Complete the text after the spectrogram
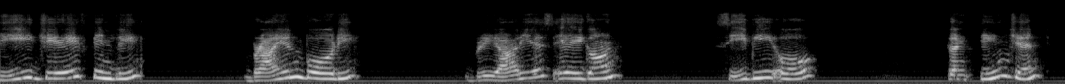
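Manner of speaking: slow, careful reading, one by one. Reading a list of names aloud after being asked to go slowly, reading slowly. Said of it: "I will try to read this slowly for you".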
